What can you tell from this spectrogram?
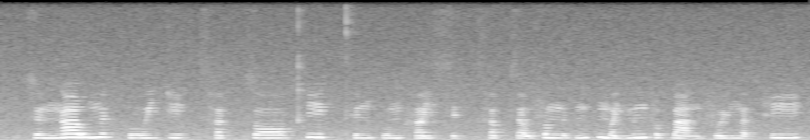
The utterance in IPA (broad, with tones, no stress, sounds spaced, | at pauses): t͡s ɵ˨ n ŋ aː˥ w n̪ ɵ˥ t̚ h uː˨˧ j k iː˧ k̚ t͡sʰ ɐ˨˥ k̚ t͡s ɔː˧ kʰ iː˥ t̚ t̪ʰ ɪ˧ ŋ kʷ ɐ˨˧ m h ɐ˨ j s ɪ˨˥ k̚ t͡sʰ ɐ˧ p̚ s ɐ˨˥ w f ɐ˥ ŋ ɵ˧ t̚ ŋ ʊ˥ k̚ m ɐ˨ j m ɵ˥ n f ɐ˧ p̚ aː˨ n f ɵ˧ ɥ ŋ ɐ˨˥ t̚ h iː˥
